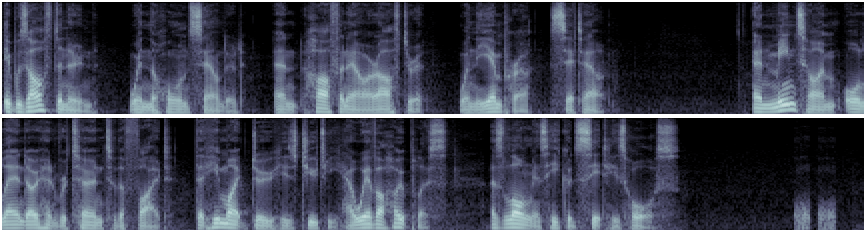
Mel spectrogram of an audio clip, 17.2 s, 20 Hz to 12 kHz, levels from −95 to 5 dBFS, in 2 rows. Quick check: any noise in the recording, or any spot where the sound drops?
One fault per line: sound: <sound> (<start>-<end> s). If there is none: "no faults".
sound: laugh (16.5-17.0 s)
